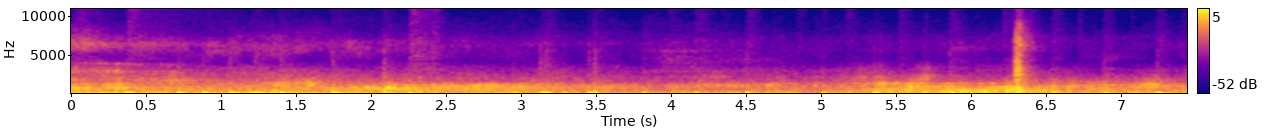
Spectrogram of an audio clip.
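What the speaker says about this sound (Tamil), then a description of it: "இது பாருங்க, ஆஸ்திரேலியாவோட சென்ட்ரல் ரயில்வே ஸ்டேஷன்." Low rumbling ambience at Sydney Central railway station, Australia, with a continuous mechanical hum and scattered clanks and distant noises.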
